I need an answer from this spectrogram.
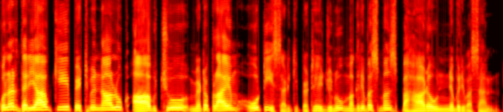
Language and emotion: Kashmiri, neutral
